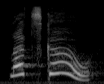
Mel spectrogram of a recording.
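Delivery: put-on loud, high, impatient kid; eager urging. A narrator's reading. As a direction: burst out, raring to go. Froggy eager to leave.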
